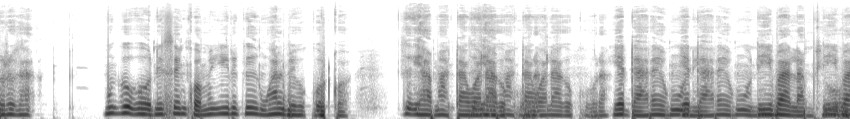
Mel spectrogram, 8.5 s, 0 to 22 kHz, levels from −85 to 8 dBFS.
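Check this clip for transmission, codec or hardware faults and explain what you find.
One fault is present: a doubled audio track. It begins at 4.68 s, right after "ya ma ta", and runs to the end. A second copy of the speech plays alongside the first, trailing by roughly 0.7 s and sitting about 5 dB lower. The likely cause is a second capture through a slower path, or an edit holding two copies out of step. The copy cuts in abruptly. It is full-band, with no decay or room colour, so it sounds like an echoing duplicate, not reverb.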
